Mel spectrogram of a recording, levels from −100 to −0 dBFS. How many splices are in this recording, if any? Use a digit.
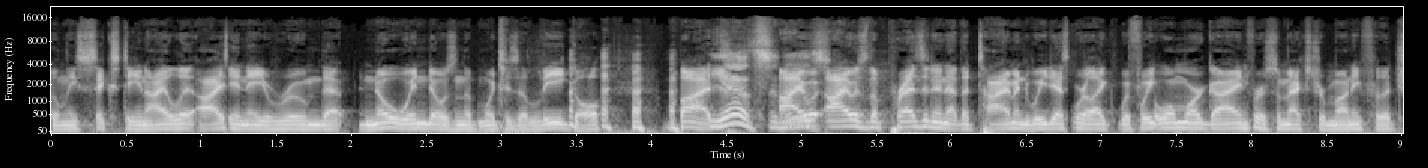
6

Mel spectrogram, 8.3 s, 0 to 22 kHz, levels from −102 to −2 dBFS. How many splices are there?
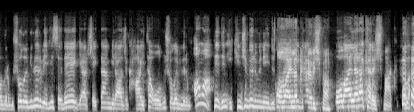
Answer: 2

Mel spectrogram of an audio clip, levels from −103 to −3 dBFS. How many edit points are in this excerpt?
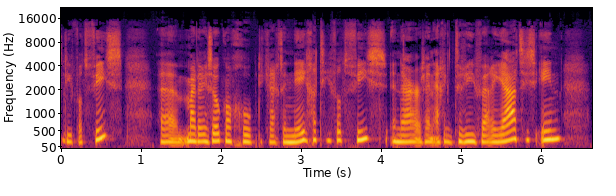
0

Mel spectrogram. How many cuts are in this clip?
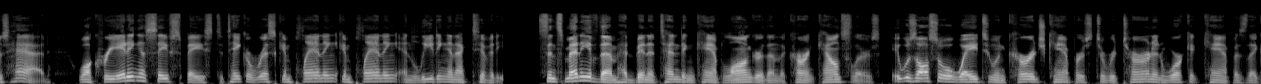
2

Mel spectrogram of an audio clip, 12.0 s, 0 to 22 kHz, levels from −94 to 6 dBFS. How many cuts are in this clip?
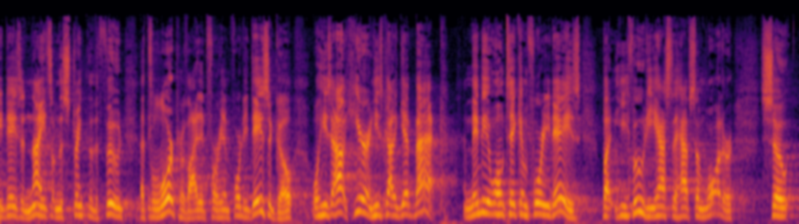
3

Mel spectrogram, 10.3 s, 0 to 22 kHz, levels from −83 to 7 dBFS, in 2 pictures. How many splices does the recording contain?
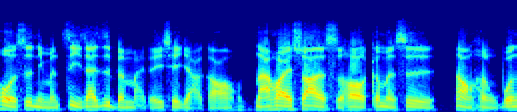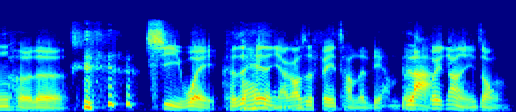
1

